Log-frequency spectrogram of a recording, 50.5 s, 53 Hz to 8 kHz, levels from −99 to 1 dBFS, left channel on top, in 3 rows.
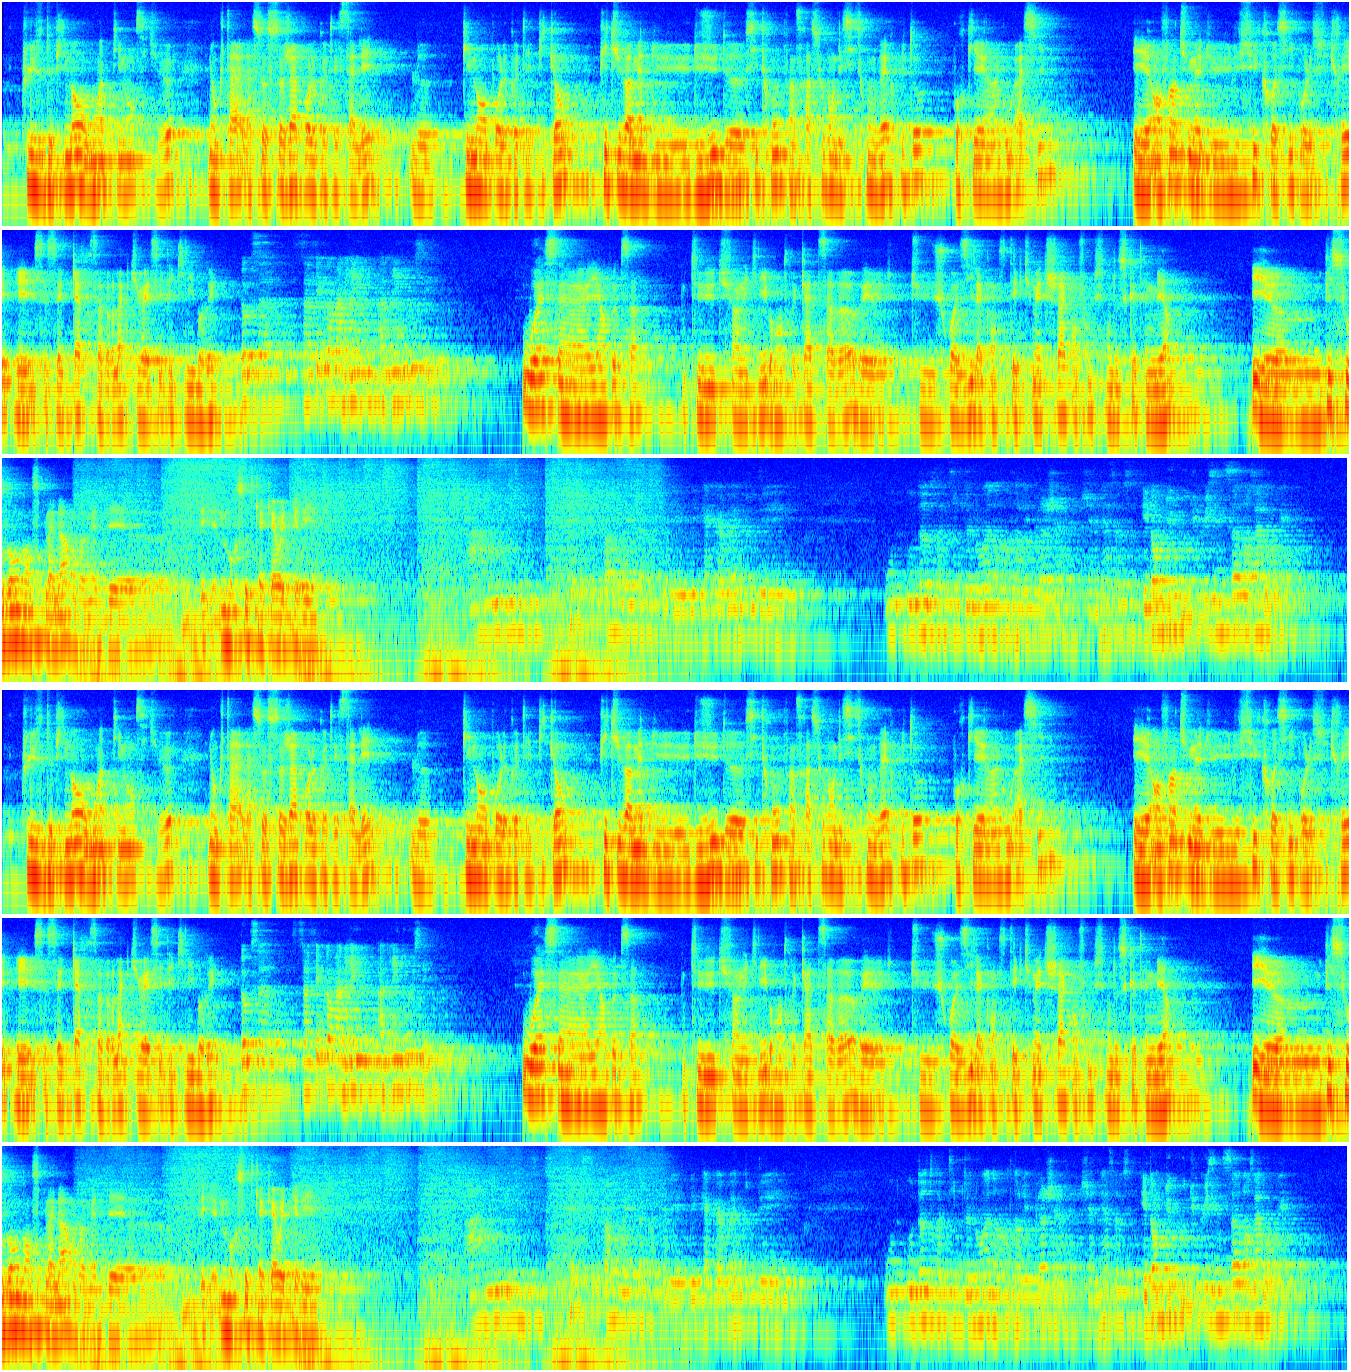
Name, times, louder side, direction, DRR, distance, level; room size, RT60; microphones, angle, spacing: voice 1, 0.3-4.8 5.1-5.4 5.8-7.2 7.5-11.6 11.9-13.2 14.1-19.6 23.3-24.9 25.3-27.9 28.2-31.6 32.4-37.7, equal, 5° right, 5 dB, 0.3 m, -22 dB
voice 2, 19.8-22.4 39.4-43.6 44.7-49.8, right 1 dB, 40° right, 0 dB, 0.9 m, -31 dB
sound 1, 34.5-41.9, left 1 dB, 55° left, 1.2 m, -35 dB
6.8 x 5.3 x 5.9 m, 2.1 s
head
